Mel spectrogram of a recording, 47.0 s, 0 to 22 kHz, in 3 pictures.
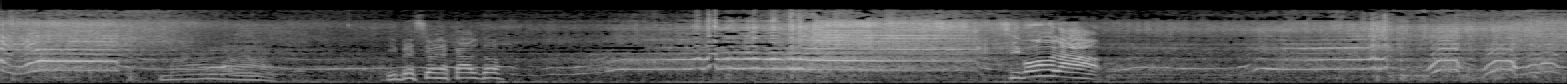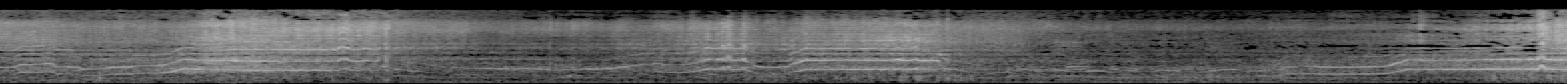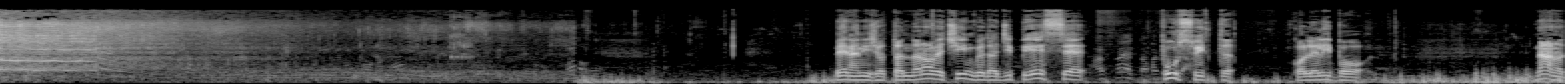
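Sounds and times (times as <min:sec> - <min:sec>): electric motor whining: 0:00.0 - 0:37.2.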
